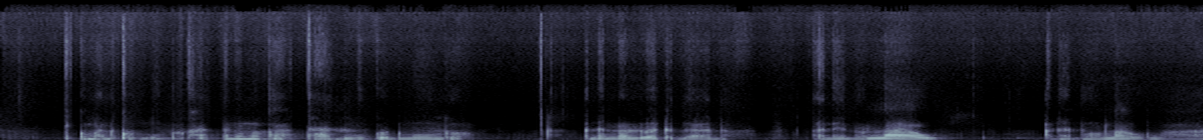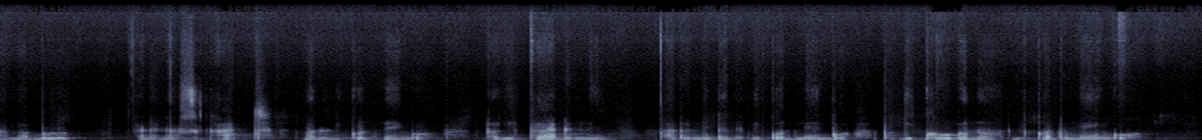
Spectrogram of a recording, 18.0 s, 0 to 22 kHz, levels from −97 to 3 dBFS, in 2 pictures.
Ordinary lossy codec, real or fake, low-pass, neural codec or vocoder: none; fake; none; codec, 44.1 kHz, 2.6 kbps, SNAC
